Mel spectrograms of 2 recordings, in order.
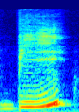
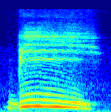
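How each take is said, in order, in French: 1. La voyelle est brève. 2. La voyelle est longue.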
